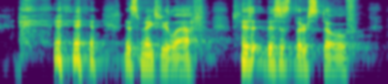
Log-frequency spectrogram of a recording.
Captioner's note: laughs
